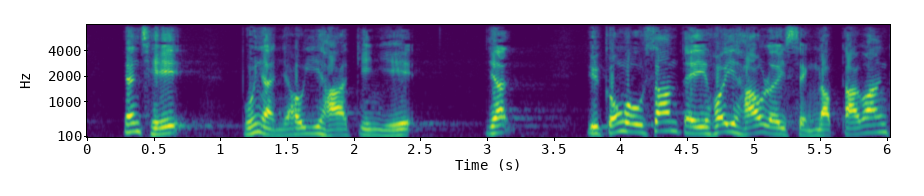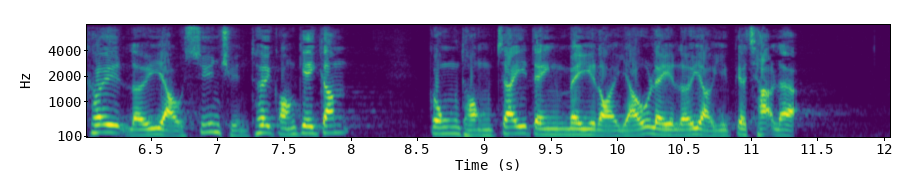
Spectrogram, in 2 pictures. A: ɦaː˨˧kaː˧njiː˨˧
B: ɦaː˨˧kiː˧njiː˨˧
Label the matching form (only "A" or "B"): B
